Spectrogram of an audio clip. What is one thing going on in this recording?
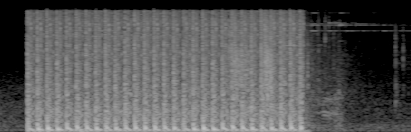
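An automatic rifle fires a rapid burst.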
